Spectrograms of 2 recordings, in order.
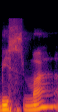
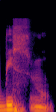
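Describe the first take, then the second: First: The word ends with the vowel a. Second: The word ends with the vowel u.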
